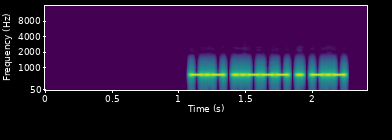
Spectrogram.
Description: Morse code, heard as a keyed tone, about 44 wpm, 700 Hz. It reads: K2EK
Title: Easy Call Signs Repeated 2x - 45wpm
